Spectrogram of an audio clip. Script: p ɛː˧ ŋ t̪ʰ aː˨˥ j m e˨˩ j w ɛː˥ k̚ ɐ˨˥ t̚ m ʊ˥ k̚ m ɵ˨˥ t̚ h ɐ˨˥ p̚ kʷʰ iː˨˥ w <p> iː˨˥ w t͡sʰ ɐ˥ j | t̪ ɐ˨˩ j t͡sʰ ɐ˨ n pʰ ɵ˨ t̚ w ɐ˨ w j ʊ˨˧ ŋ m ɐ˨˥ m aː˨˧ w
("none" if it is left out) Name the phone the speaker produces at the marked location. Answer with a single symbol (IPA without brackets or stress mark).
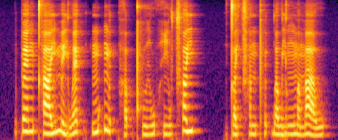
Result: h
